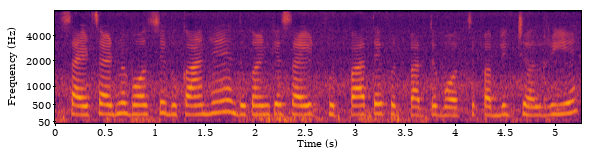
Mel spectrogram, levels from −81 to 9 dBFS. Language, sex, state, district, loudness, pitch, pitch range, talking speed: Hindi, female, Punjab, Kapurthala, -16 LUFS, 245 Hz, 235-255 Hz, 225 wpm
